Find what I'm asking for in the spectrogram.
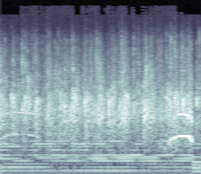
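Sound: audience clapping hands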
